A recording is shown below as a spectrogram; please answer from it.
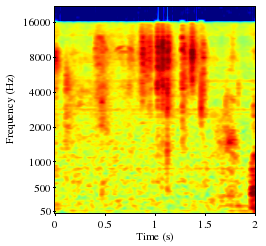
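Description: A lull in a small meeting room: faint room tone with a few soft clicks and rustles from the second half on.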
